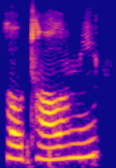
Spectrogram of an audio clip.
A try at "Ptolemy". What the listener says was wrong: Nope. When you see P and T like that, it's just pronounced with the second letter only. The P is silent. So that would be Ptolemy, okay?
